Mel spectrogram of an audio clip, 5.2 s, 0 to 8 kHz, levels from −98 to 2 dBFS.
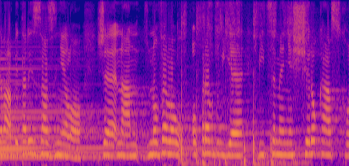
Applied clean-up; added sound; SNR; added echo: none; Writing + Electric guitar / Strum; 9 dB; none.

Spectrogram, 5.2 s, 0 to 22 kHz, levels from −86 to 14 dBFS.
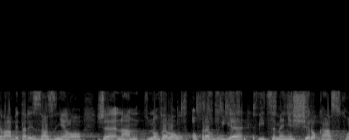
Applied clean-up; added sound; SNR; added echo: neural mask model Resemble Enhance denoiser.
